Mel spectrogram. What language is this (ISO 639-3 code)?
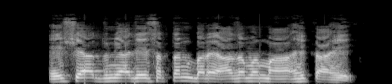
snd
